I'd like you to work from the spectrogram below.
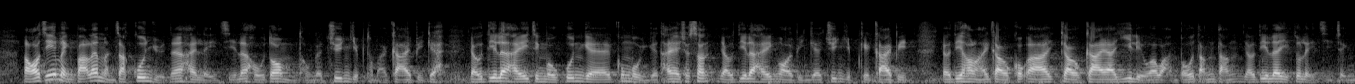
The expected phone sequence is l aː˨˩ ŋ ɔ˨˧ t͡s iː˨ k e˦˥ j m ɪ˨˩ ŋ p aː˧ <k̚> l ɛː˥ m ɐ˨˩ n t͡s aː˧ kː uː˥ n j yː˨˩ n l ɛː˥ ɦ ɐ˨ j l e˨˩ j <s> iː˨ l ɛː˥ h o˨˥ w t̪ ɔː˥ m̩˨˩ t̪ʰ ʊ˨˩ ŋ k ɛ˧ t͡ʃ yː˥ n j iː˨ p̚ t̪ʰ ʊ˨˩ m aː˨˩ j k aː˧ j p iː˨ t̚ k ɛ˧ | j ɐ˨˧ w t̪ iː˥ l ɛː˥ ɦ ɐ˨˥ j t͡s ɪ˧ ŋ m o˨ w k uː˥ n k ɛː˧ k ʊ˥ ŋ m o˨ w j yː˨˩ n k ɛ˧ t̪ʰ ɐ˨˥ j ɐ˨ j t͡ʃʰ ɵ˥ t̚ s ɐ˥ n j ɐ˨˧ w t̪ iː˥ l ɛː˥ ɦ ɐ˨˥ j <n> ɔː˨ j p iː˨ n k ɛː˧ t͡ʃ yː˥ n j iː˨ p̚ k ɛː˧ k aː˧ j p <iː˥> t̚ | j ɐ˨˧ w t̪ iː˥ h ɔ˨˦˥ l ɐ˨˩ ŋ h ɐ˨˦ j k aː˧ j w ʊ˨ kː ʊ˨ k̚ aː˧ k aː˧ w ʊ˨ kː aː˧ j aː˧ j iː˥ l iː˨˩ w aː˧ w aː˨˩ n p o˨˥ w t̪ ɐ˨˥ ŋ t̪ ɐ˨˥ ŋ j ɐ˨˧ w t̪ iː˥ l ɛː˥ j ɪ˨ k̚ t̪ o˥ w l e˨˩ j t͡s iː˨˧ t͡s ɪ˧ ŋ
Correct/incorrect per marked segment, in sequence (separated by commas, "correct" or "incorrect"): correct, incorrect, incorrect, incorrect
